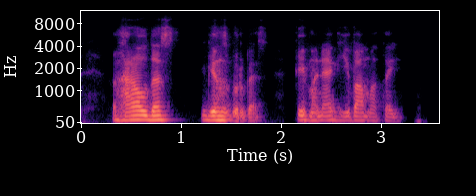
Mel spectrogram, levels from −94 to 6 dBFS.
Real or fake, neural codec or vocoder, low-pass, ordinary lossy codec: fake; codec, 16 kHz, 4 kbps, FunCodec, trained on LibriTTS, 50 frames a second; 7.2 kHz; Opus, 16 kbps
